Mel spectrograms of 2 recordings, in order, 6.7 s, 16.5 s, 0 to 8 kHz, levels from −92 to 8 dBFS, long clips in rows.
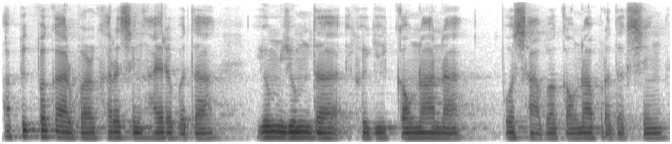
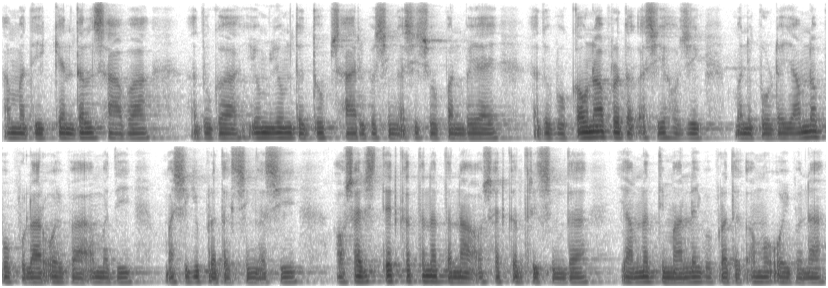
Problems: none marked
